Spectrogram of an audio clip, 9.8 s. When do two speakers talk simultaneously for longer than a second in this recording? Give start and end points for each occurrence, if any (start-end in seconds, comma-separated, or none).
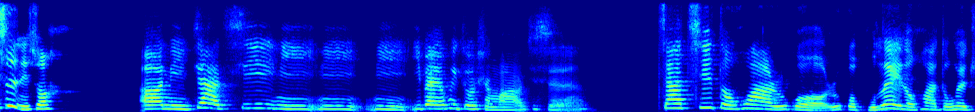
none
